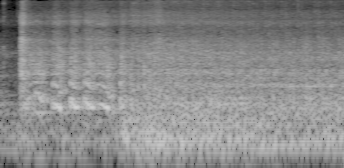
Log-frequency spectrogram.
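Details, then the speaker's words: Mitsubishi Strada Triton GLS common-rail diesel that previously wouldn't start unless primed with petrol, after repair with the starter now good: under a second of cranking, then it catches promptly and settles into a steady, even idle. "hoi Dus, Alhamdulillah, nu is de starter goed en de resultaten zijn zoals gewoonlijk"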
